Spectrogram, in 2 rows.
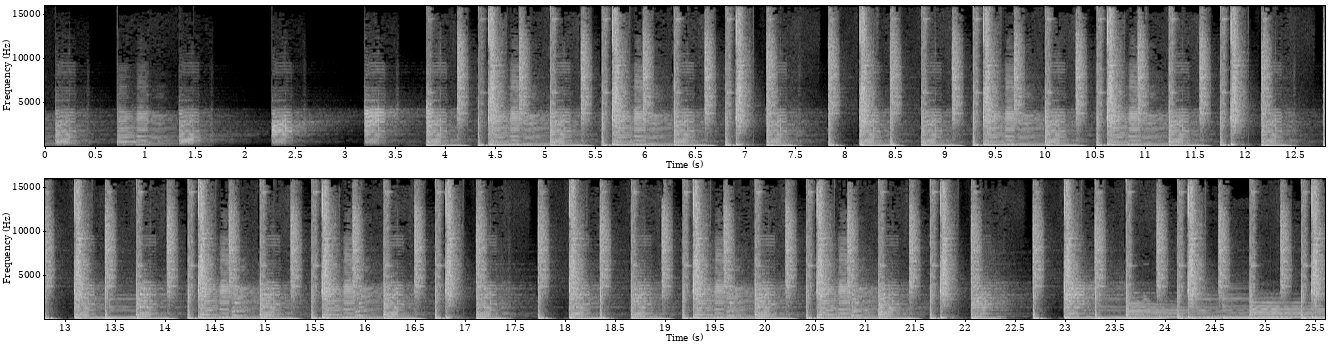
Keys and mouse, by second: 4.2 Tab, 5.4-11.3 middle drag, 11.3 r, 14.9-16.5 ctrl+middle drag, 16.5 KP_1, 17.6-18.7 ctrl+middle drag, 18.7 g, 23.7 r.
